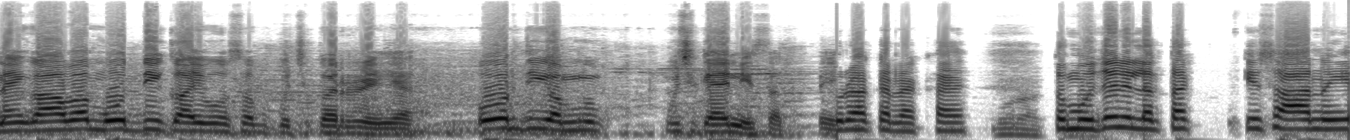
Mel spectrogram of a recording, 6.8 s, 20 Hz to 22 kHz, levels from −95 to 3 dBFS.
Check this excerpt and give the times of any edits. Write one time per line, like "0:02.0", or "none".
0:04.1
